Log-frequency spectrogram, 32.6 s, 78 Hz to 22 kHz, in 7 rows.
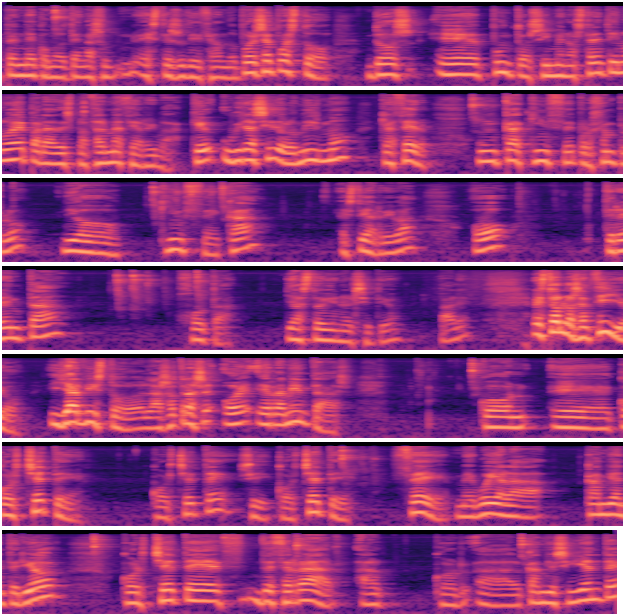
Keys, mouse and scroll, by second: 0.3 typing, 8.1 k, 10.2-11.4 typing, 14.5-15.9 typing, 25.8-26.3 typing, 30.1 typing, 31.8 typing.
